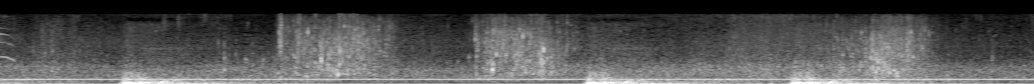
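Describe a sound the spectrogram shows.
Water laps gently against a small wooden boat.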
